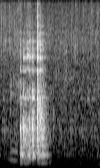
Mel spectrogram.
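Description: Kitchen cookware clattering briefly, about half a second in, then only a faint background.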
